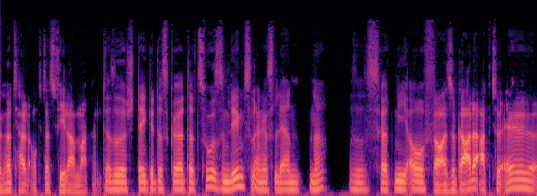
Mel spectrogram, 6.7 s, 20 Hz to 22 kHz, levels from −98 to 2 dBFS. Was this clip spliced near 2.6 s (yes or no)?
no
